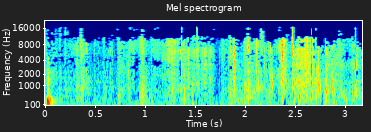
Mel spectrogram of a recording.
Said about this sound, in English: This is us opening the box.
